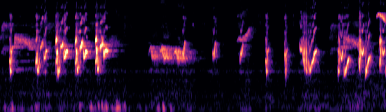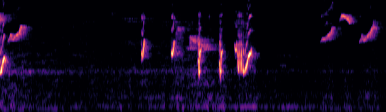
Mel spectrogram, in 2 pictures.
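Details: Striated grassbird song meant to train and provoke other birds, with bursts of rapid sharp chirps and dry notes, some clustered, others spaced about every third of a second, separated by brief pauses.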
